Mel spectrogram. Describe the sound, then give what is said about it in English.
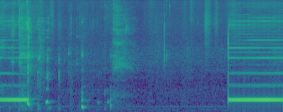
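A steady telephone tone sounds, then a few quick button tones are dialed to call someone's number, followed by a quiet pause and a loud, sustained ringing tone on the line. “Okay, his number I have. All right, let's call him.”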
